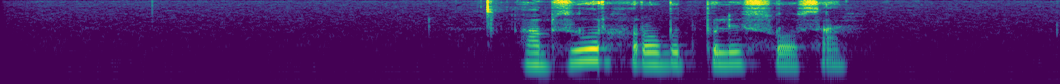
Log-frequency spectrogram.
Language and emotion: Russian, neutral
